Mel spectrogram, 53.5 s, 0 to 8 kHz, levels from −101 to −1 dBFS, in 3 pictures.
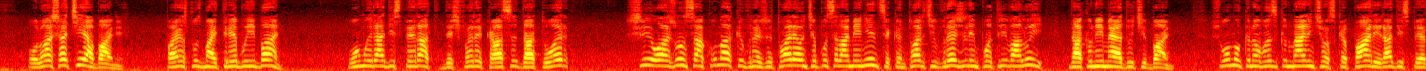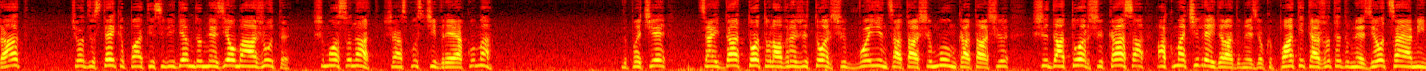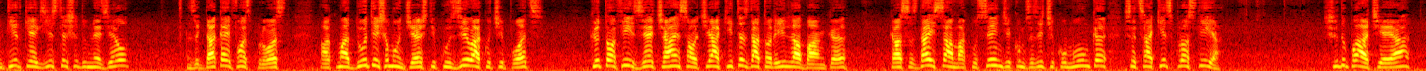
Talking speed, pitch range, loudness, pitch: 165 wpm, 190-230 Hz, -28 LUFS, 210 Hz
